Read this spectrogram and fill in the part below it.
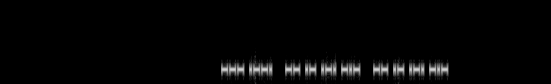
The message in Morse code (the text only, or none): OP MARK MARK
